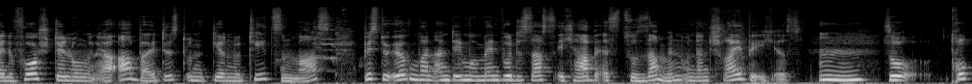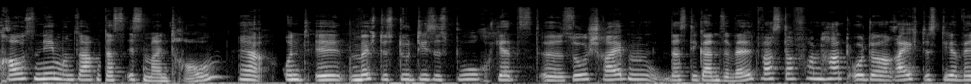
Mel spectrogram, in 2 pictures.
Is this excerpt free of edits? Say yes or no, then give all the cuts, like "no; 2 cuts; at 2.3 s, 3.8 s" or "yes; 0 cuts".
no; 1 cut; at 10.7 s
